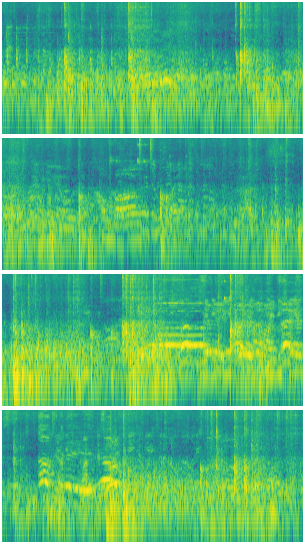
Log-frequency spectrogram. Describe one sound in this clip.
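Pins clatter as balls strike them.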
